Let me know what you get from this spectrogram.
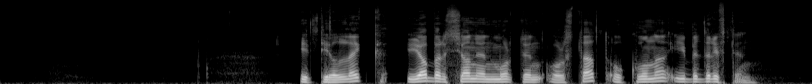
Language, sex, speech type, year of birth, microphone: Norwegian, male, read, 1958, Sennheiser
